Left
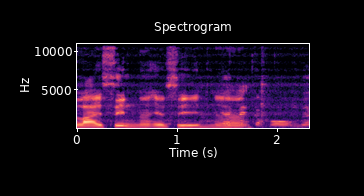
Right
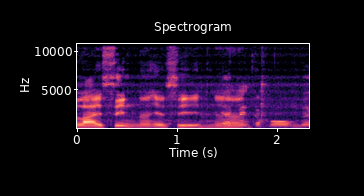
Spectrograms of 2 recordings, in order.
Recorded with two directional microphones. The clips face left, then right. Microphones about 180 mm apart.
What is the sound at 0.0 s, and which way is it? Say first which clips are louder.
Speech: left 1 dB; 10° left (ahead or behind).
